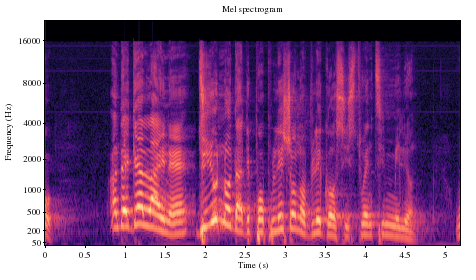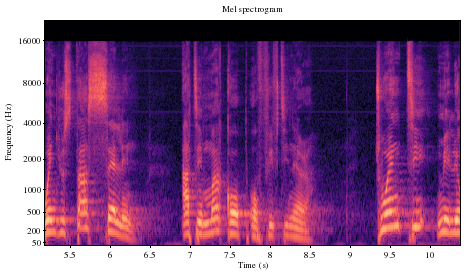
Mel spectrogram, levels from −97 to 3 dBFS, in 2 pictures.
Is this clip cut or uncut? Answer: cut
